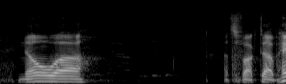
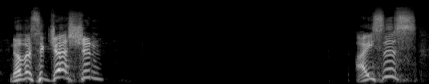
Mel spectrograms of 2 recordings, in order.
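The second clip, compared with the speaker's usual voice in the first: calling out; 11 semitones higher, 5 dB louder than usual. Real, not acted. Calling to crowd for suggestion.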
